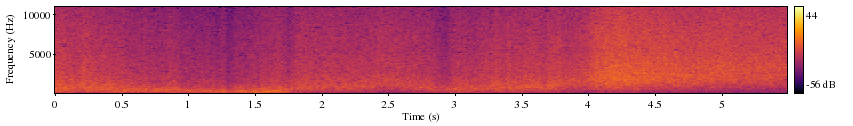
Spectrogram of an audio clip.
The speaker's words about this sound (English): the speed of helium as it was moving by the satellite, I was thinking that this would translate directly to something that might be similar to the sound of wind blowing here on Earth.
